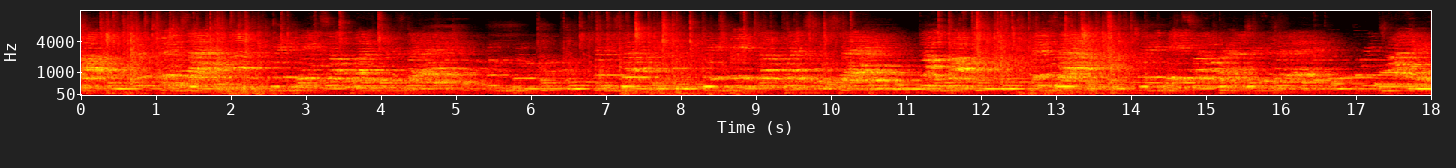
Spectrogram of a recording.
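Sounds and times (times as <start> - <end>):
hand claps: 0.0 - 4.2, 6.0 - 10.4, 11.4 - 14.2
children singing: 0.0 - 5.6, 6.8 - 18.0
musical accompaniment: 0.0 - 18.0.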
